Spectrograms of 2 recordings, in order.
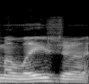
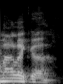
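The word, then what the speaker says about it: Málaga: You mentioned Malaysia, and I actually have never stepped foot in Malaysia. Oh, then pronounce it for me. I'm not sure where Malaga.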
